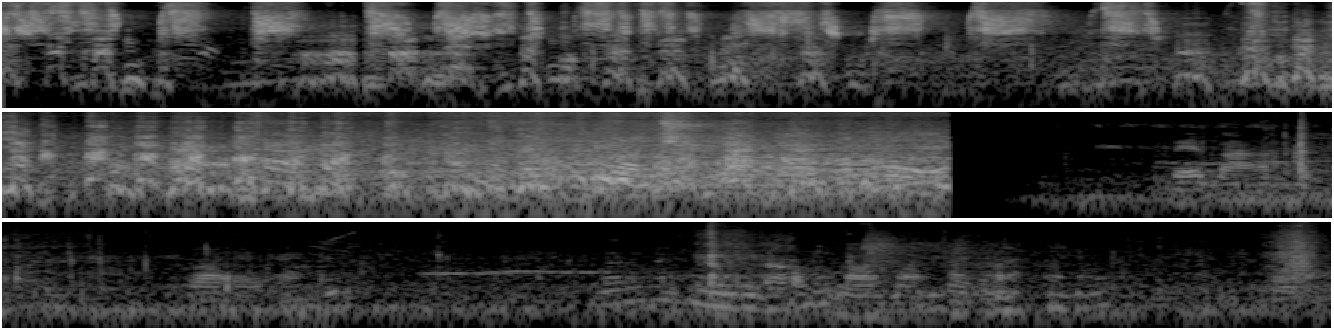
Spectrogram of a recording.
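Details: Monkeys screaming very loudly while one chases another and the chased monkey cries out calling for help; harsh, broadband shrieks repeated rapidly in bursts for about eleven seconds, then quieter background sounds with faint voices.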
